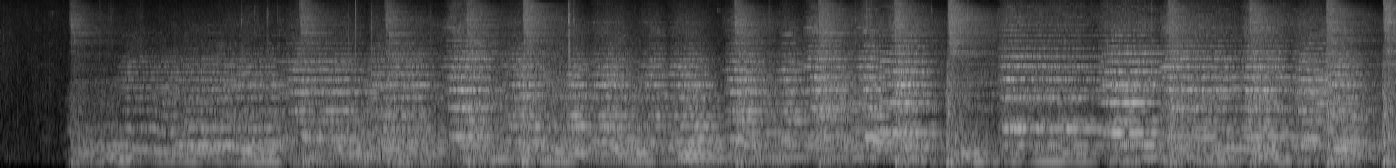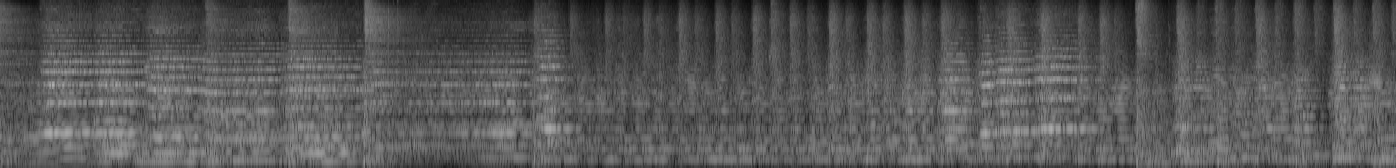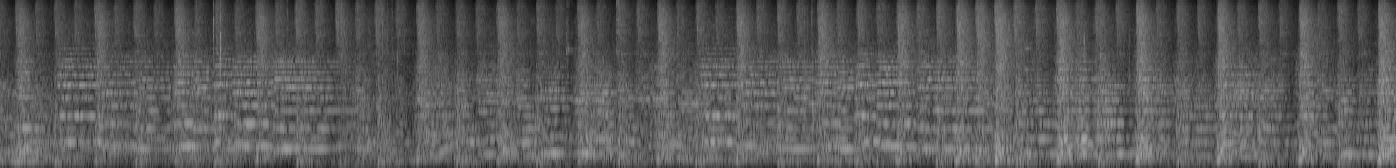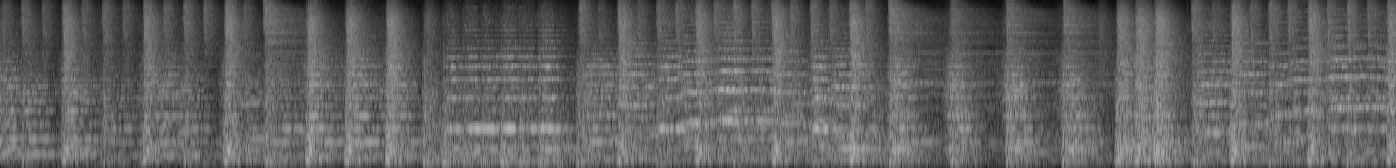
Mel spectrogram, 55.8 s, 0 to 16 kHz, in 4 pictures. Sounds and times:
Orchestra: 0.0 - 55.8.

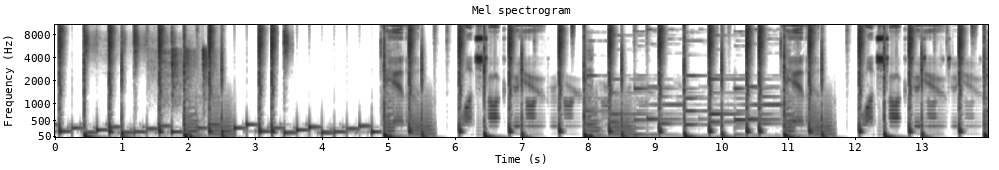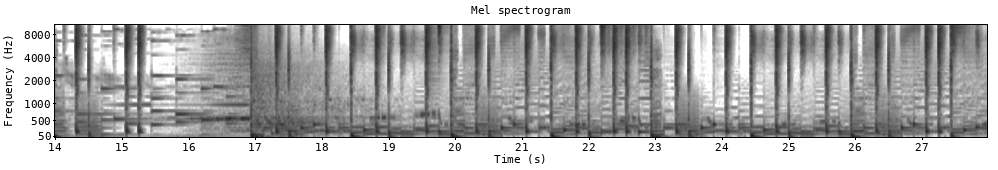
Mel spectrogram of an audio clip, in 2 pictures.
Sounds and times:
Soundtrack music: 0.6 - 11.6, 12.2 - 27.9.

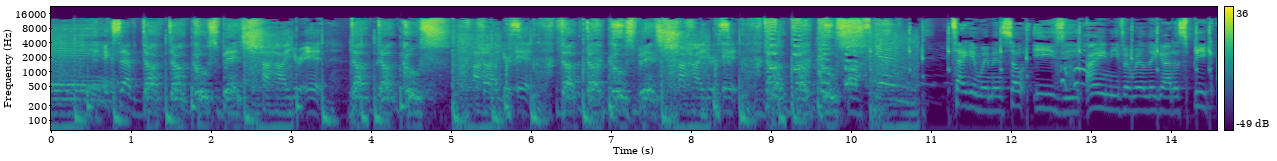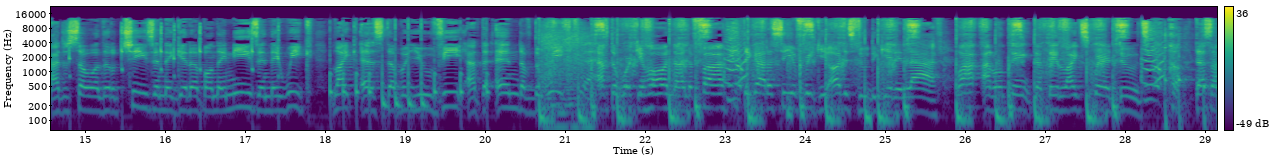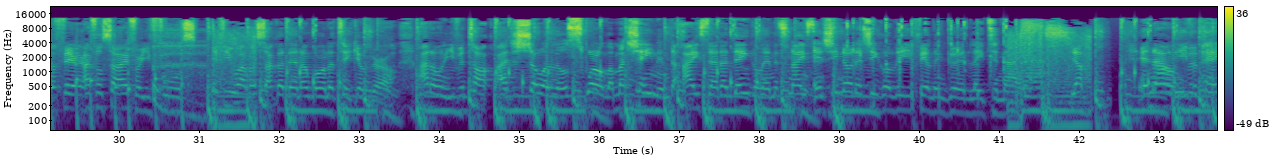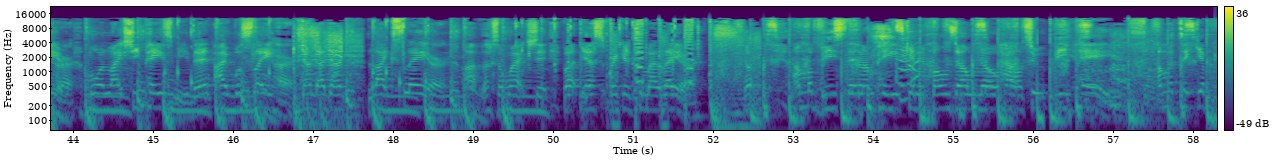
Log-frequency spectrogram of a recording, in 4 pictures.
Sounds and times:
Music: 0.0 - 15.0, 15.9 - 58.3.

